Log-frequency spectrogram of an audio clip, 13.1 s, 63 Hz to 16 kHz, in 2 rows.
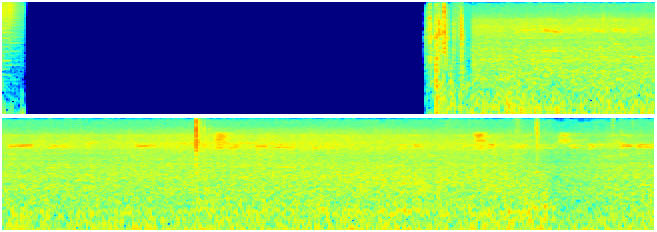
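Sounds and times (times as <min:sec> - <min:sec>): low rumbling background noise: 0:04.7 - 0:13.0.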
